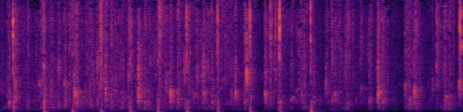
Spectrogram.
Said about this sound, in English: Yeah, I want us to stand and honor them through clapping.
